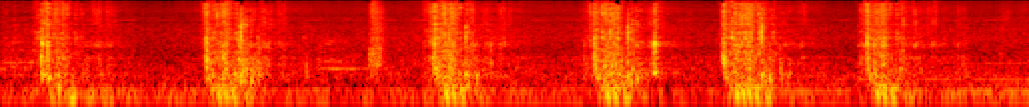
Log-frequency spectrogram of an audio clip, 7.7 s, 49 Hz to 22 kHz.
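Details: 1984 Suzuki LT50 two-stroke quad left sitting outside uncovered for years, first revival attempt: about six sharp pull-cord rips, roughly one every second and a half. The engine turns over but never fires; cranks but no start.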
